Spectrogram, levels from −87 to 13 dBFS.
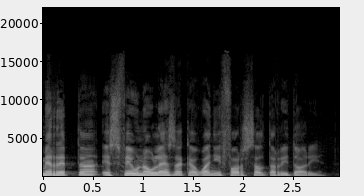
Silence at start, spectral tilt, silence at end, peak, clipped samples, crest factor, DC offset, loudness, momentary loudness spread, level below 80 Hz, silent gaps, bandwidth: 0 s; -6.5 dB/octave; 0.15 s; -10 dBFS; under 0.1%; 16 dB; under 0.1%; -26 LUFS; 8 LU; -68 dBFS; none; 15 kHz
